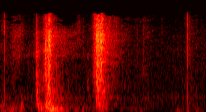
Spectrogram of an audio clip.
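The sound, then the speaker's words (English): A door is handled: two broad, scraping thumps about half a second apart, then a faint click, with no one speaking. “Who was that at the door?”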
